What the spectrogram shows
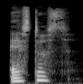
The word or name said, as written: asters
